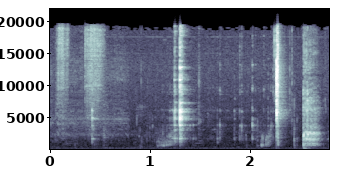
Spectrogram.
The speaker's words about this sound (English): We got a straw today, so you guys you can hear the ice. You guys won't hear me be hear me sipping my coffee. Hear me be sipping, yeah, hundred percent.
